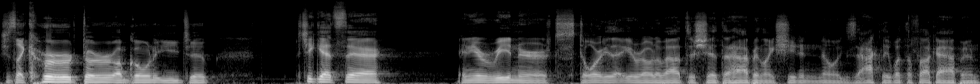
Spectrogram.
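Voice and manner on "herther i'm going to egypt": dopey, goofy cartoon dog character voice. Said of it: "now she talks like fucking dopey dog character".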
